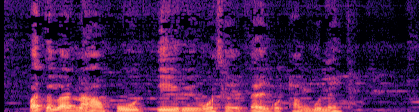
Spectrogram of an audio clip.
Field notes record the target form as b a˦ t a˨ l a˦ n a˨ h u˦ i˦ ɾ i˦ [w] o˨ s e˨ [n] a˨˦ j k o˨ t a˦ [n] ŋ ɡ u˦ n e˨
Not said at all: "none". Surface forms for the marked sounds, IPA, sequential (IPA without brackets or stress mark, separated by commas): w, d, none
